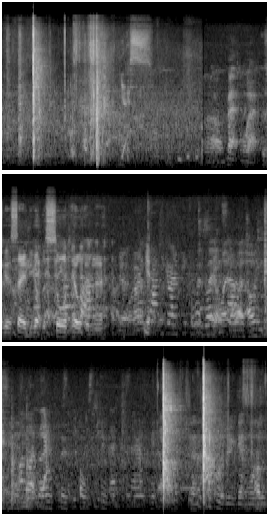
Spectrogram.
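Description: A sword blade strikes a plastic bottle with a sharp whack.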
